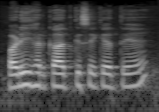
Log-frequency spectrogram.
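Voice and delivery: ordinary delivery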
